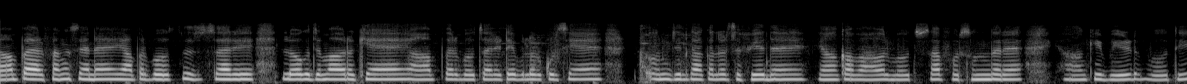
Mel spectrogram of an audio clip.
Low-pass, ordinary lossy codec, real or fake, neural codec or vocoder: 7.2 kHz; none; fake; vocoder, 44.1 kHz, 128 mel bands every 256 samples, BigVGAN v2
